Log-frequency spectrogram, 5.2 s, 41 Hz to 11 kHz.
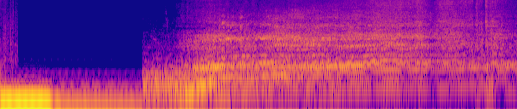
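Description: A deep electronic intro sting with glitchy clicks ends about half a second in. Then a twin-turbo 5.0 Coyote V8 in a 2019 Mustang GT revs up, its pitch rising and then wavering up and down.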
